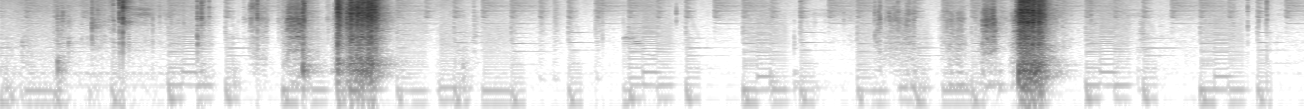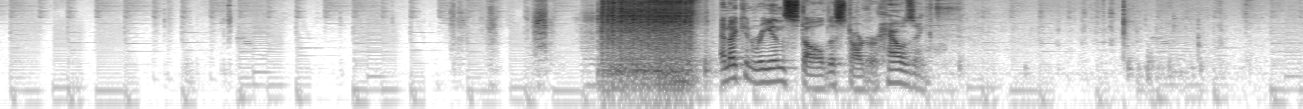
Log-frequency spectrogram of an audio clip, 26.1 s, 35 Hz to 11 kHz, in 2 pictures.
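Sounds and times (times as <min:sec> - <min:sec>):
soft background music: 0:00.0 - 0:26.0
power screwdriver running: 0:18.4 - 0:20.1.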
